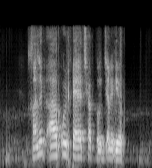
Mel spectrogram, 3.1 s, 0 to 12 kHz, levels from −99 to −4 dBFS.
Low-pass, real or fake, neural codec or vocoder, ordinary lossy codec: 7.2 kHz; fake; codec, 16 kHz, 1 kbps, X-Codec, HuBERT features, trained on balanced general audio; AAC, 64 kbps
